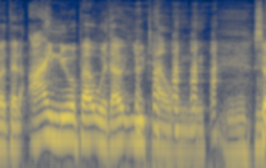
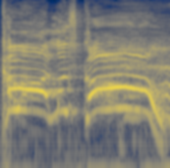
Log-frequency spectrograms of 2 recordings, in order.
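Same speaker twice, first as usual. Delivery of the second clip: very high, loud, stretched-out, excited triumphant scream; 5 dB louder than usual. The speaker retells a player after his game-winning shot: retelling an excited scream. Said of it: "he screams like".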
